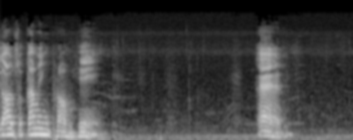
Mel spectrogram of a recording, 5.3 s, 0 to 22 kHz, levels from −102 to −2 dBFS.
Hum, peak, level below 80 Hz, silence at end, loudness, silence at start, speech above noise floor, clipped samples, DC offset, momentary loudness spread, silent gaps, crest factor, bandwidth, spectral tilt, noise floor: none; -6 dBFS; -52 dBFS; 0.9 s; -23 LUFS; 0 s; 29 dB; under 0.1%; under 0.1%; 21 LU; none; 20 dB; 10 kHz; -6 dB/octave; -51 dBFS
